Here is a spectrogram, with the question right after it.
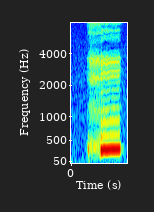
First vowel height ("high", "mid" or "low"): high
